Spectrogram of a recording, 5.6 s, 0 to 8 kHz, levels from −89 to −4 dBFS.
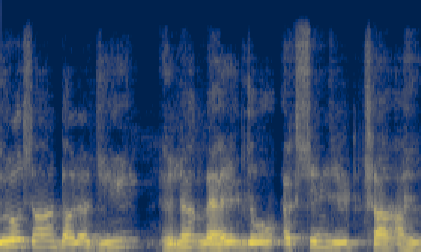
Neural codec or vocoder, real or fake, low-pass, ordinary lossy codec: codec, 44.1 kHz, 2.6 kbps, SNAC; fake; 7.2 kHz; none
